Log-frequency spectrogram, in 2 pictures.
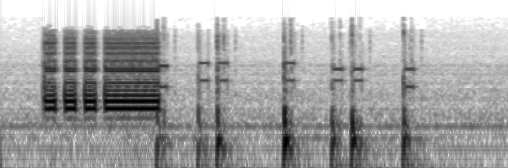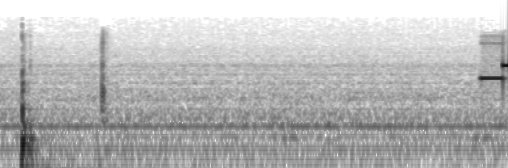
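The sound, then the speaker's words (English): A quick burst of touch-tone dialing as a telephone call is placed to a number almost the same as that of a neighbouring phone, then a series of separate electronic tone beeps spaced out over several seconds, a quiet stretch, and another tone right at the end. No one speaks. “Now there's a phone right next to it with a number almost the same. Let's call it.”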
